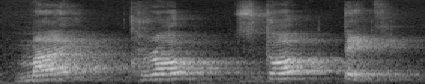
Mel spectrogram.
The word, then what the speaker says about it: microscopic: So I have here microscopic. So sco is the stressed syllable. It takes primary stress. So before it, number 1, cro is not taking secondary stress, and number 2, before the stressed syllable takes the secondary stress. So me is the syllable which takes the secondary stress, and sco is the primary stressed syllable.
